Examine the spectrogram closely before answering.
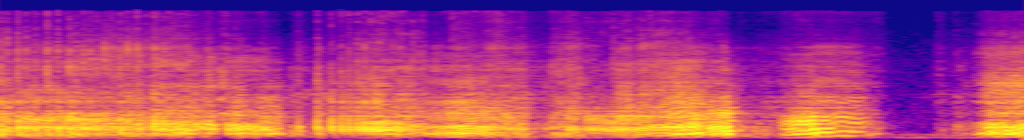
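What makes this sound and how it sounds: A hollow red cardboard box is gripped and squeezed by both hands while upright, then laid flat. It makes steady squeaky gripping and rubbing sounds with a dense, low-mid tone, broken by a few short pauses and a brief quiet gap near the end before the rubbing resumes.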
